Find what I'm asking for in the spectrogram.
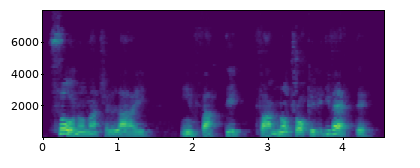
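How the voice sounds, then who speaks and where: Cold proud warrior queen voiced by a woman, curt, defiant, mellow tone, roomy echo. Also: a bass voice, big pitch swings, slow, lo-fi sound, heavily acted.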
